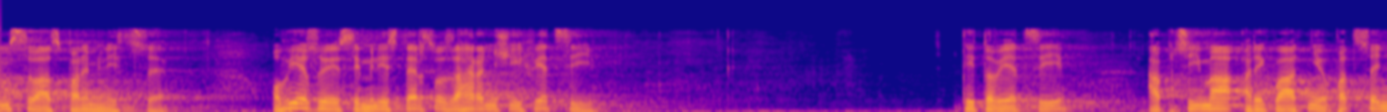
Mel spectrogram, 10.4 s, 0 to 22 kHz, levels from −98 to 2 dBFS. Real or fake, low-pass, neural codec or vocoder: fake; 7.2 kHz; codec, 16 kHz, 16 kbps, FreqCodec, larger model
